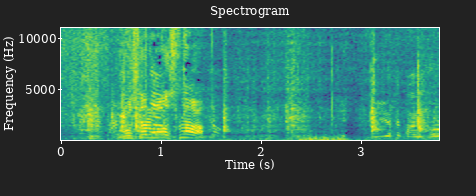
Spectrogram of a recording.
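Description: A metal ladle scrapes inside a large pot.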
